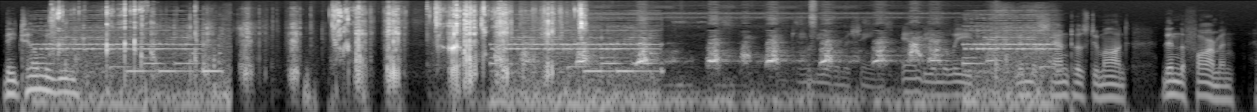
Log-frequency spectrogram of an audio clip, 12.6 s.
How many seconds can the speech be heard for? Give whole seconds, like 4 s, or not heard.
6 s.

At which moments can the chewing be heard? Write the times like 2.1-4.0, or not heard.
0.5-5.8.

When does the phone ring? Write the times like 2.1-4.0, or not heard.
0.3-2.4, 4.8-6.7, 9.6-10.7.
